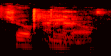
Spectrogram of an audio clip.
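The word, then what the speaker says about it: cioppino: So this is an Italian word. So Italian word. it's chopino. Chopino. So we read CIS. Chopino. Only because it's a borrowed word, meaning that it doesn't have the normal English pronunciation.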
